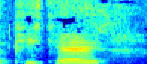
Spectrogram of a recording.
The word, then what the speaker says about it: Piquet: Um, chapter three is called "Life on the Piquet," Um, am I pronouncing that correctly? – Yes, you are.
